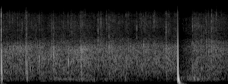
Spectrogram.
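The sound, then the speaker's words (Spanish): An audience claps for the people who are serving, in a steady, dense patter of many hands at moderate loudness, with one sharp, louder smack standing out near the end. No one speaks. “Siempre con el plato lleno de comida o vacíos de comida, gracias a Dios, pero los pido que les da otro aplauso para ellos que están sirviendo.”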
